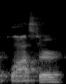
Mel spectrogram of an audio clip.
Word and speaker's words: Placer: also I will say it's Placer solution I appreciate the pler um which is the the original pronunciation but I had enough people say Placer that I'm just going to roll with it so Placer Solutions and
